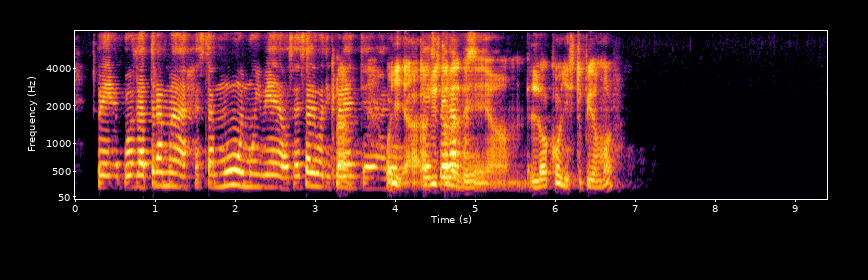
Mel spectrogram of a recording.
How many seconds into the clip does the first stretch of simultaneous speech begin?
3.2 s

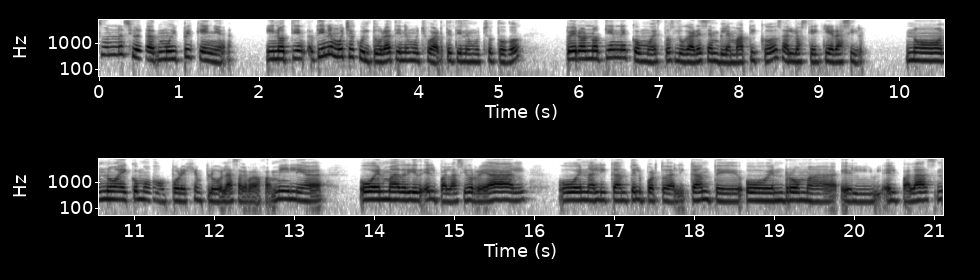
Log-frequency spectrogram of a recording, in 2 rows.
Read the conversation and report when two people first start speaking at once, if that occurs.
none

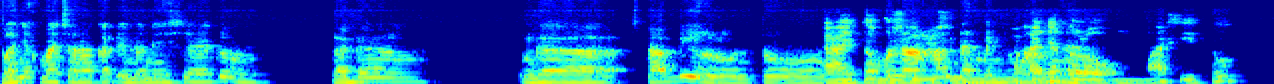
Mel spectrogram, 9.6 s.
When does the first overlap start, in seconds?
6.6 s

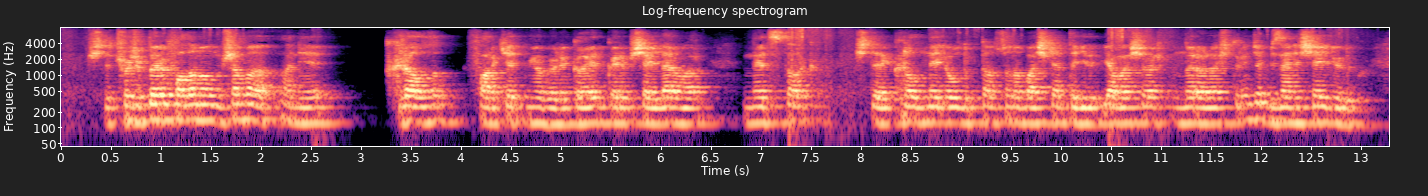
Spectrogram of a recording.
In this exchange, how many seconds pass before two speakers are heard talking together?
none

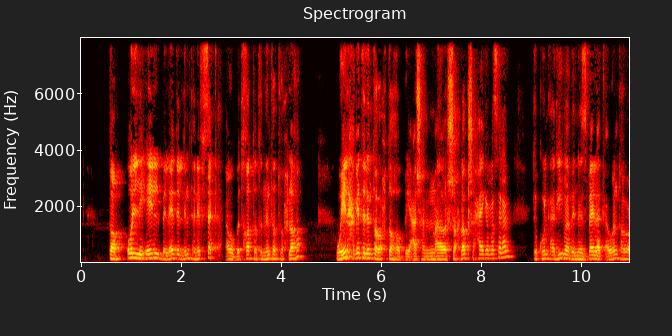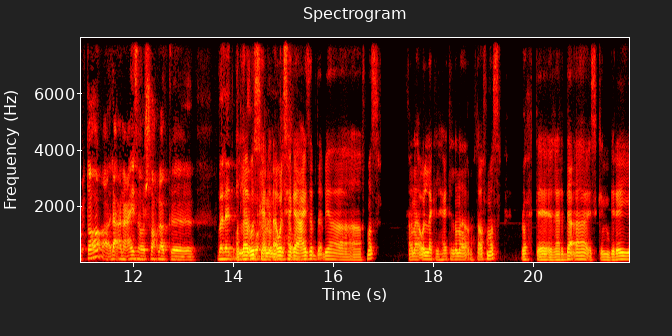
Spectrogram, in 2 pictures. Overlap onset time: 14.0 s

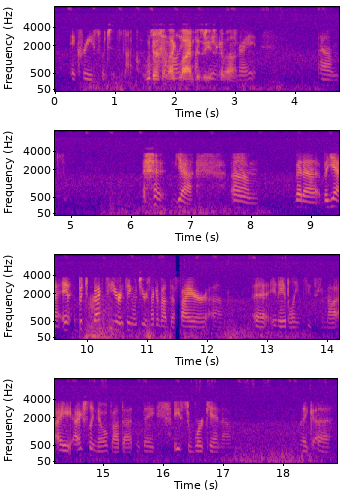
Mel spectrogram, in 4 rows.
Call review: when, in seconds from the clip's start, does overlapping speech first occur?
1.4 s

